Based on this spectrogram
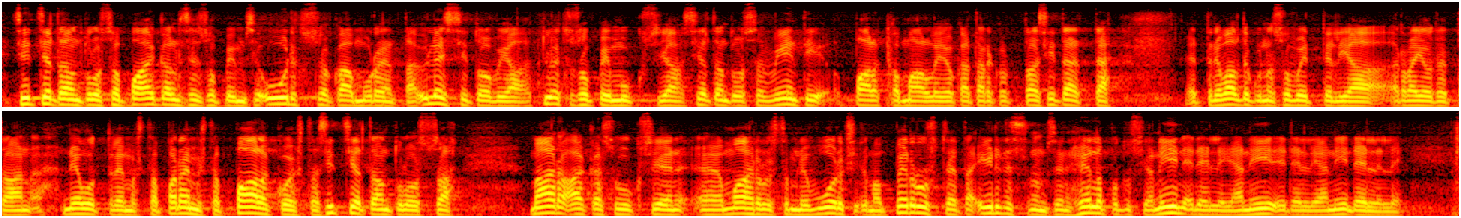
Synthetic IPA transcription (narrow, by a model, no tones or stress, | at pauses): sit̪sielt̪æont̪ulosːɑpɑikɑlːˑisensopimiseuːrist̪usjokɑmurent̪ˑɑːylesːit̪oʋiɑt̪yøst̪æsopimuksiɑsielt̪æonulosːɑʋient̪ipɑlkːɑmɑːlːejokɑt̪ɑrkot̪ːɑːsit̪æet̪ːæ | et̪ːæneʋɑlt̪ɑkunːɑnsoʋit̪ːeliɑrɑjot̪et̪ɑːnneuwʋot̪ːelemɑst̪ɑpɑremːist̪ɑpɑlkoist̪ɑsit̪sielt̪æont̪ulosːɑ | mæːɾæɑˑikɑsuːksienmɑhdolist̪ɑmineʋʋuoɾeksilmɑmperust̪eˑt̪ɑ̰ʔirt̪isːɑnomisenɦelpot̪usjɑniːnedelːejjɑniːnedelːejɑniːneɾelːelːe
